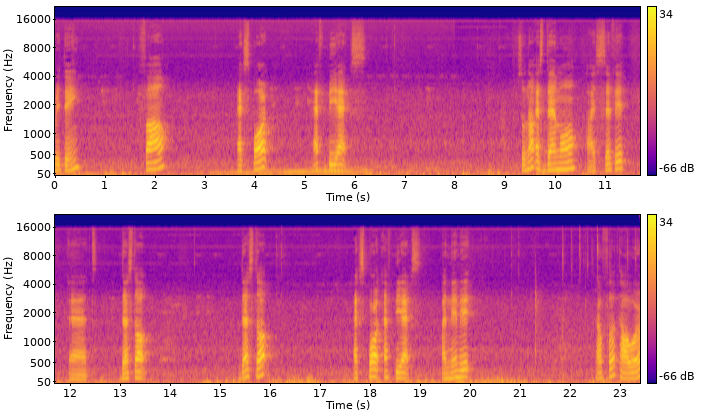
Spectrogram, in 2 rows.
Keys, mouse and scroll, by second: 21.6-23.4 typing.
